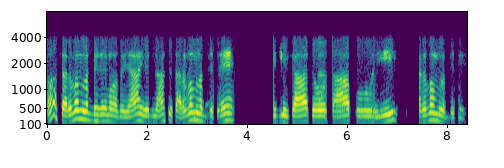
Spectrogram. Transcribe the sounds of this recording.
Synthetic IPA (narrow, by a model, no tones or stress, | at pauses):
oːsɐɾʋɐmlɐbʱjɐt̪eːmɐːd̪ɐjaːjed̪naːssɐɾʋɐmlɐbʱjɐt̪eː | ɪɖlikaːd̪oːsapuːɾi | sɐɾʋɐmlɐbʱjɐt̪eː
